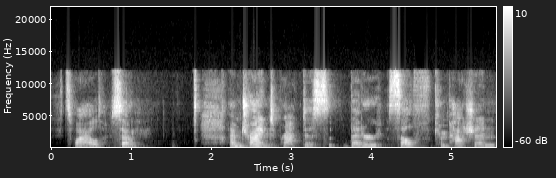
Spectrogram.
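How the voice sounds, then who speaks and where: A woman with an American accent speaks at a very slow pace in a medium pitch, with ordinary pitch variation, vocal fry, and long, frequent pauses. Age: 30s. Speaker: graduate student vlogger. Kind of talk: casual vlog monologue. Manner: filler-heavy, hesitant.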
